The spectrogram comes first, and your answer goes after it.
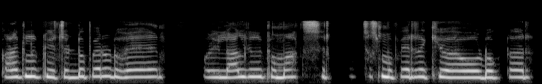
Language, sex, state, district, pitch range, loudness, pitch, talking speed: Rajasthani, male, Rajasthan, Nagaur, 325-355 Hz, -16 LUFS, 340 Hz, 190 wpm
